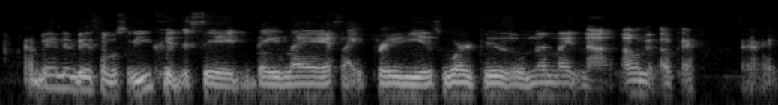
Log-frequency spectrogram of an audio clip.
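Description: Speaking at a very fast pace, a man with a fairly low pitch sounds animated, his pitch varying in an ordinary way. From Texas, Dallas. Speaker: podcast host. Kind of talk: casual chat.

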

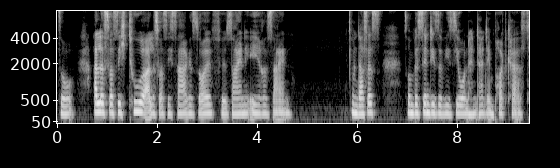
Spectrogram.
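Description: A woman speaks at a fairly slow pace, with long, frequent pauses. The recording is very clean, with a silent background. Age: 20s. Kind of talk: personal testimony monologue. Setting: home, sitting on living room floor. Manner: hesitant, many filler sounds.

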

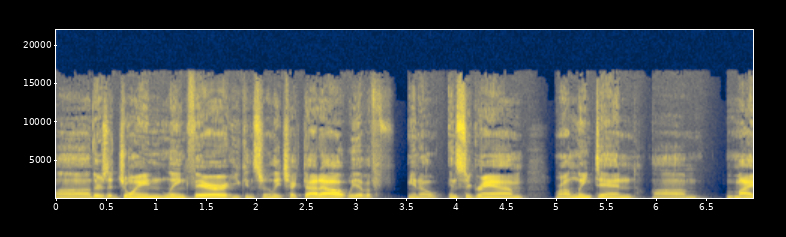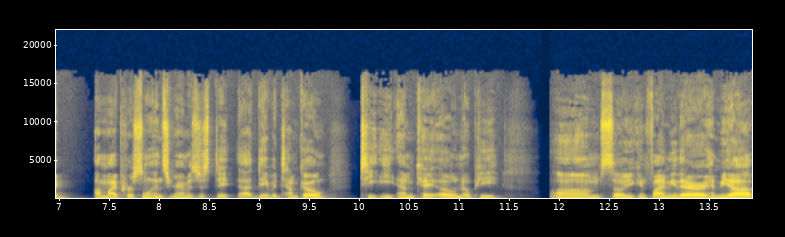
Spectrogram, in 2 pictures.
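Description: A man speaks at a moderate pace in a plain, everyday voice, fairly low in pitch with fairly even intonation, on a very clean recording with a silent background. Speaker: mortgage company president. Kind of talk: casual interview chat.

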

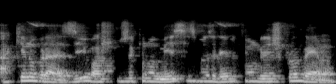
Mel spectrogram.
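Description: Somewhat breathy, medium-pitched male speech with ordinary pitch variation. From Brazil, Minas Gerais (Uberaba). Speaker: economist, researcher. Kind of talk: interview. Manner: hesitant, many fillers.

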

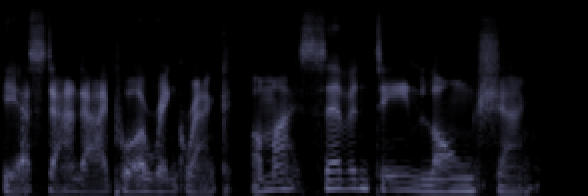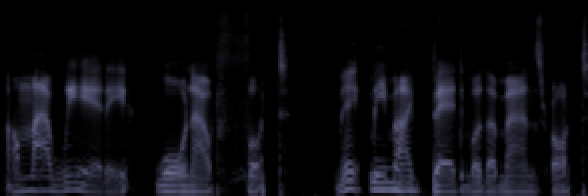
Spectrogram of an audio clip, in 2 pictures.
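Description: A man talks at a fairly slow pace. His medium pitch shows ordinary variation. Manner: whining, pleading.

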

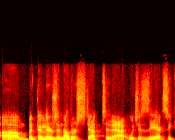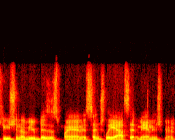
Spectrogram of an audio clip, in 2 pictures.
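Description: With an American accent, a man talks very fast at a fairly low pitch, his intonation fairly even, on a very clean recording with a silent background. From Southern California. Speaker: multifamily real estate investor. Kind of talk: casual interview.

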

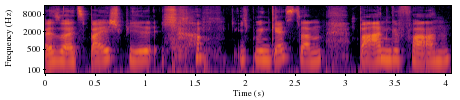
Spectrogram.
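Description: A woman's flat, monotone intonation. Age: 20s. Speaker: podcast host, university student. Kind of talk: casual chat. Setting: studio.

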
